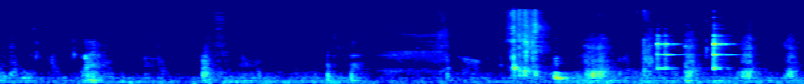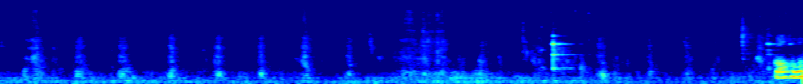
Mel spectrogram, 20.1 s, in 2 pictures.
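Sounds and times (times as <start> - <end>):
person chewing food: 0.0 - 4.7, 5.6 - 19.8
utensil clinking against bowl: 8.2 - 9.3, 16.9 - 17.4.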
